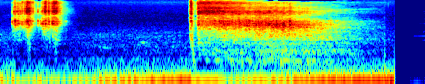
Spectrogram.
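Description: Sound effects: a quick run of four or five sharp cracks, then a loud hissing noise from about two seconds in that cuts off suddenly near the end.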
